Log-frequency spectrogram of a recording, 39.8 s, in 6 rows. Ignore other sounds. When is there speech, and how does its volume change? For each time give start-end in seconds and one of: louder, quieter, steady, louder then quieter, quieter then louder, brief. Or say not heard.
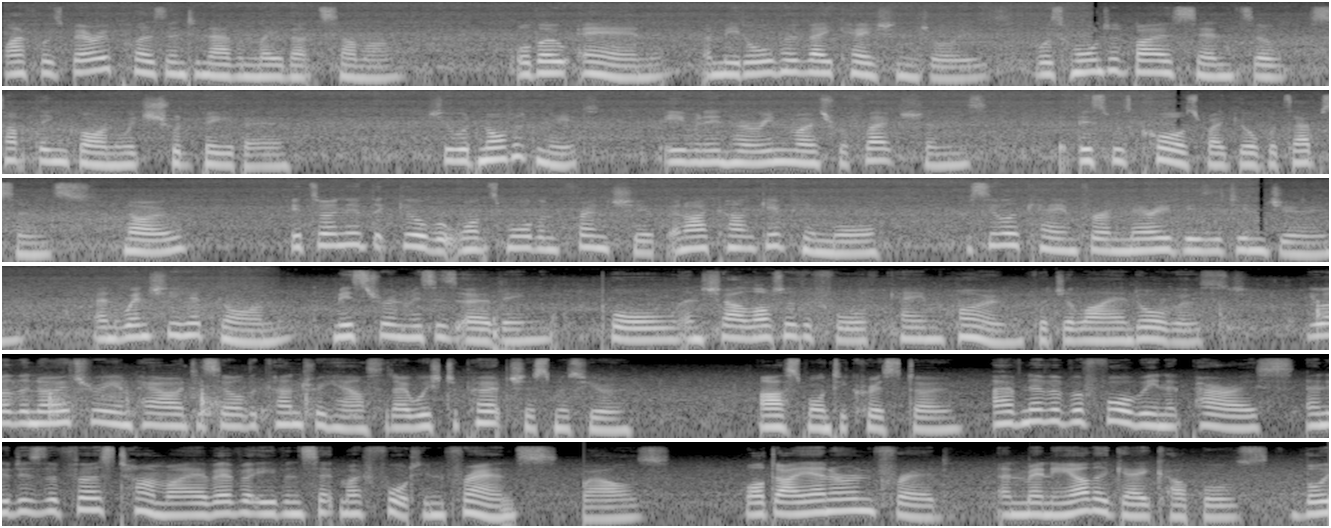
0.0-39.7 steady.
